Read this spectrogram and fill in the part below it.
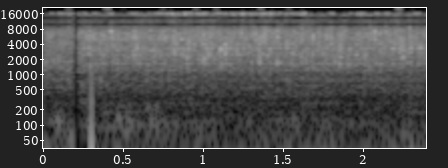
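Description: Chicken and spices fry in a little oil in a pot over a wood fire, giving a steady, close hiss and sizzle with one brief knock near the start.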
